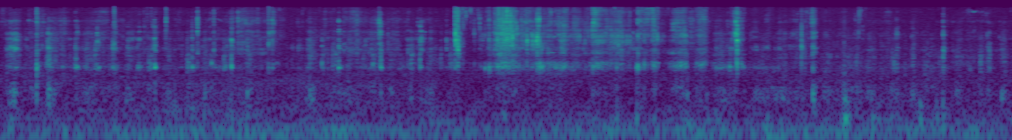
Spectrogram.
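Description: Close-miked chewing and wet mouth sounds of a person eating: many small smacks and clicks, busiest about halfway through.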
